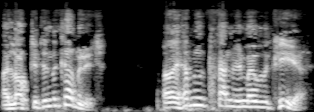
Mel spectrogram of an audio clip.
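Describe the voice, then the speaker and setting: An actor playing a fussy, irascible senior bank clerk in a 1970s radio drama, brusque and pedantic. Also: male voice, sits high, animated, fast. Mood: fussy, testy.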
